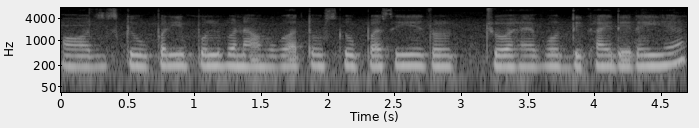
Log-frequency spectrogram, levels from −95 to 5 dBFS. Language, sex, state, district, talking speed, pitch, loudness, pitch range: Hindi, female, Uttar Pradesh, Ghazipur, 240 wpm, 190 Hz, -33 LUFS, 185-195 Hz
